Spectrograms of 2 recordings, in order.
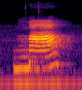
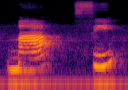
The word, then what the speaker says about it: máximo: o som de s o x está com som de s máximo máximo máximo um X está aí mas você fala o som do s ó e aqui eu sou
